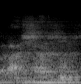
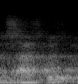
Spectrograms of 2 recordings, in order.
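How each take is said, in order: First: It has a vowel, then sh, without h. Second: It starts directly with a plain s sound. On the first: "bukan asyadu" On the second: "bukan sadu"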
